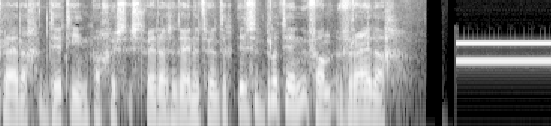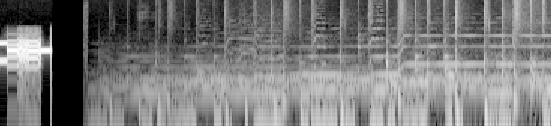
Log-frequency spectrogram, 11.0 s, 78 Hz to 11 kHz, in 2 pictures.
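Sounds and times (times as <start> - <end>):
electronic beep tone: 4.6 - 6.0
soft music: 6.4 - 11.0.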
